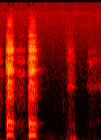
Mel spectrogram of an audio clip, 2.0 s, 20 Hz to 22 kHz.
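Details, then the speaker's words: Adult with chronic asthma since childhood, hospitalized about nine times for attacks until age 10–11, now rarely has attacks: voluntary cough, two loud harsh bursts then quieter breathy exhalations; chronic cough in asthma. "now fortunately i don't suffer from asthma attacks anywhere near the rate as i used to but this i still have a chronic cough so at any point i want i can cough and sound like this"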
